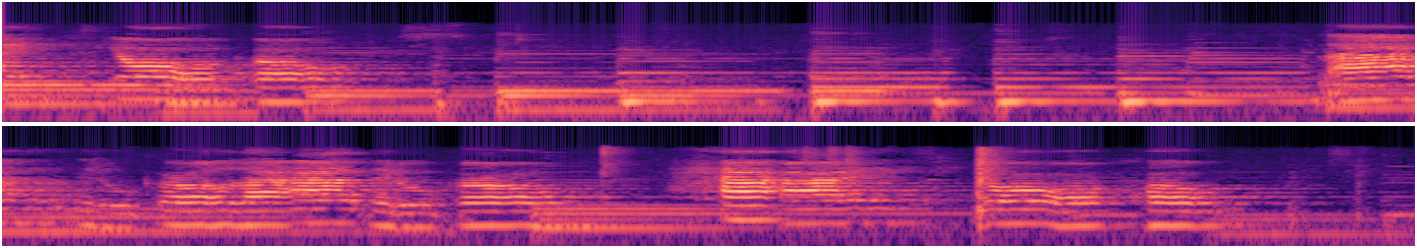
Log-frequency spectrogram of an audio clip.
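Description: Steel-string acoustic guitar played live, with a man's voice singing over it in stretches.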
